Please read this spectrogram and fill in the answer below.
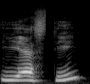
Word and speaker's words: est: One of them is the third person singular of the verb to be, in which case this word is pronounced just E, or it can be the word for east, in which case it's pronounced as est.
